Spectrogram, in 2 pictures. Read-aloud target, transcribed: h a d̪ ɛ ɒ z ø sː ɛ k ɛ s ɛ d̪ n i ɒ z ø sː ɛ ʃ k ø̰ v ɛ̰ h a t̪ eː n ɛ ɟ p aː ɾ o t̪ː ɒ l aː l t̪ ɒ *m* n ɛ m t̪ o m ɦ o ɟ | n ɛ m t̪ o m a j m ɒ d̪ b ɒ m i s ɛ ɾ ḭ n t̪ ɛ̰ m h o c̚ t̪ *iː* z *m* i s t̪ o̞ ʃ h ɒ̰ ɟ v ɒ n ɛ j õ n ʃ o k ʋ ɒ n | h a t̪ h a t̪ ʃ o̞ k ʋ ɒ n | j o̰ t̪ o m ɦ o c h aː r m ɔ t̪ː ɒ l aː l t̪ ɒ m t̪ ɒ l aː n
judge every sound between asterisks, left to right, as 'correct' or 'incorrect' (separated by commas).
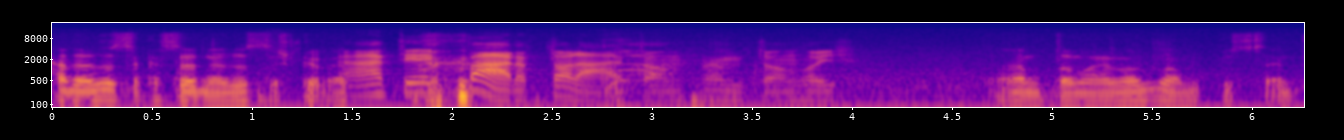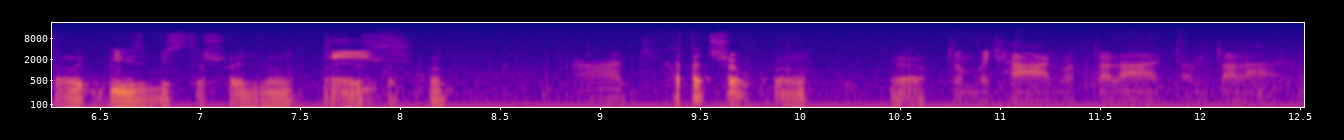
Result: correct, correct, incorrect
